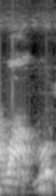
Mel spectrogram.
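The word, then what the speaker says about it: وضوء: Artinya kalau dibaca wadu itu namanya nama air. Nama air. Tapi kalau dibacanya wudu itu adalah ismul lil fi'li. Itu adalah nama untuk satu pekerjaan.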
